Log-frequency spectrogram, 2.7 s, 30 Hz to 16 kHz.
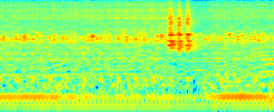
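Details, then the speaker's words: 2002 Toyota Hilux diesel at idle with the steering wheel being turned: constant high squeal over the idle; power steering pump was suspected, but the cause was a seized idler pulley with a failed bearing. "investigando eu achei uma polia lá embaixo tá tava travado o rolamento tinha estourado"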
